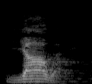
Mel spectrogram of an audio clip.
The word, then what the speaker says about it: Yahweh: It used to be pronounced Jehovah. Nobody really knows how to pronounce it, but in Hebrew, it's those four letters, Y, H, W, and H. And so scholars today will pronounce it Yahweh. That's probably about the best that we can do.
